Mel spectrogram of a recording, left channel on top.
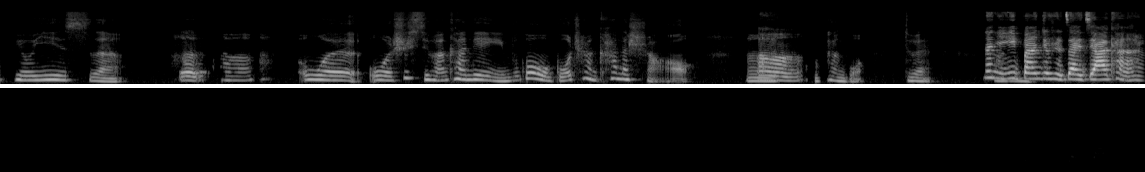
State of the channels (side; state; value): right; silent; 56 dB below the other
